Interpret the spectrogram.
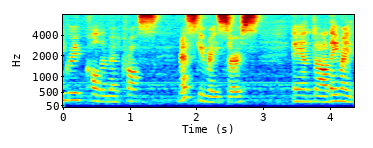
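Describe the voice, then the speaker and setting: A woman at medium pitch with a Swedish accent, fairly even intonation and a moderate pace, amid noticeable background noise and audible room echo. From Sweden, Gothenburg area (west coast). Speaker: accent sample speaker. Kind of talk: personal story monologue.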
